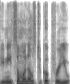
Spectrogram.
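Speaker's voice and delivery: ordinary talk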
